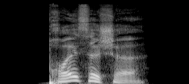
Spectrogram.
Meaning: inflection of preußisch: 1. strong/mixed nominative/accusative feminine singular 2. strong nominative/accusative plural 3. weak nominative all-gender singular
- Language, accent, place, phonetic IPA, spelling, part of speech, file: German, Germany, Berlin, [ˈpʁɔɪ̯sɪʃə], preußische, adjective, De-preußische.ogg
